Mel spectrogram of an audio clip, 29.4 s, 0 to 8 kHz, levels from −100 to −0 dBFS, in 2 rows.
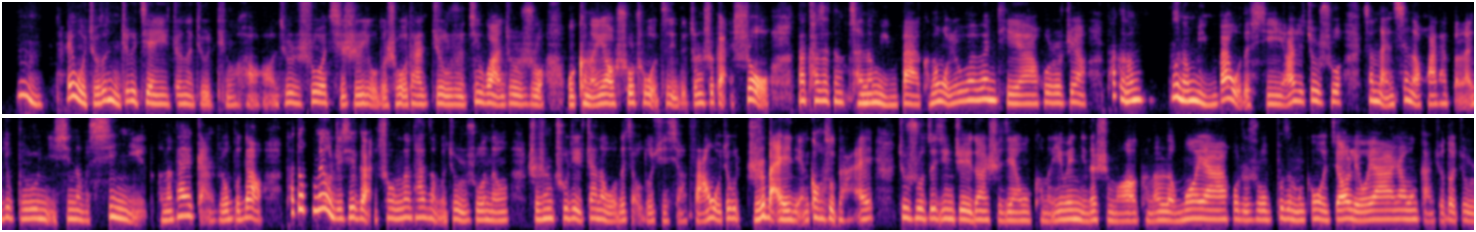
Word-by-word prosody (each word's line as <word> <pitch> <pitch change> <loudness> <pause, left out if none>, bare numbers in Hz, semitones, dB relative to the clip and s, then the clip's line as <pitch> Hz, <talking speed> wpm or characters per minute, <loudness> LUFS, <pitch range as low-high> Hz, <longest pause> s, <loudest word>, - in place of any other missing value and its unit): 嗯。 285 - +1 0.2
诶， 335 - +6
我 260 -10 +6
觉 190 +1 -1
得 240 - +1
你 260 -4 +4
这 215 +6 -3
个 240 - +2
建 200 -4 0
议 185 - -4
真 190 +1 -4
的 185 - -3
就 90 - -7
挺 165 - -12
好 175 - -10
哈， - - -12
就 210 +4 -5
是 200 - -3
说 220 +3 -1
其 195 -4 -6
实 185 +1 -1
有 185 - -3
的 - - -5
时 165 - -7
候 195 - +2
他 185 0 -1
就 190 -1 -1
是 175 -1 -2
尽 225 +5 -3
管 195 -5 +3
就 195 - -3
是 180 - 0
说 175 -2 -2 0.2
我 175 - +1
可 190 +1 +3
能 165 -1 +1
要 195 0 +5
说 210 +2 0
出 215 0 -7
我 195 - 0
自 195 - -9
己 - - -1
的 200 - -8
真 200 +1 -2
实 215 - -3
感 - - +1
受， 255 +7 +4 0.2
那 250 - +2
他 250 0 -1
才 245 - +2 0.2
才 200 -1 -2
能 205 +2 +4
明 170 -4 0
白。 185 -1 +2
可 175 - -12
能 225 +2 +3
我 220 - +2
就 210 +5 -2
问 260 +1 +2
问 270 -1 +4
题 205 -6 -3
呀， 190 0 0
或 215 +2 -4
者 205 0 -1
这 225 - -5
样， 205 -4 -4 0.2
他 360 - -2
可 275 -7 +1
能 260 +2 +5 0.2
不 335 0 +5
能 250 -3 +7
明 185 -8 +2
白 - - +7
我 - - +2
的 170 - -4
心 185 +2 -5
意。 180 - -3
而 230 - +2
且 230 - -4
就 255 +2 0
是 220 - -5
说， 225 -2 -3 0.2
像 255 -2 0
男 205 -5 -1
性 260 +7 -2
的 - - +1
话， 185 +2 -2
他 200 +1 -7
本 - - -10
来 - - -6
就 235 +3 -3
不 205 0 -5
如 210 +1 0
女 205 -2 -1
性 205 - -4
那 200 - -1
么 175 - -8
细 250 +7 -1
腻， 210 -6 -1
可 180 - -12
能 185 +1 0
他 260 +5 +4
也 270 - +1
感 185 -7 -8
受 180 - 0
不 190 0 -3
到， 235 +3 +4 0.2
他 350 - -1
都 420 +3 +4
没 415 - +6
有 400 - +7
这 210 - +2
些 235 +3 +1
感 210 -2 +3
受， 220 +3 -4
那 230 +3 0
他 230 +1 -2
怎 210 -3 -4
么 210 - -8
就 205 - -3
是 175 - -1
说 190 +1 -2
能 180 -1 -2 0.2
设 195 - -3
身 215 +2 +2
处 220 +1 -4
地 210 -3 +1
站 225 +4 -3
在 200 - +1
我 165 - -3
的 180 - -2
角 - - -11
度 160 - -8
去 170 -1 -11
想。 165 - -14
反 - - -1
而 - - +4
我 215 -4 +2
就 215 +3 -1
直 195 +6 +4
白 190 - +7
一 190 - +4
点 180 0 -4
告 220 -2 +2
诉 205 - +1
他， 195 - -7 0.2
诶， 205 +3 -1 0.2
就 230 -2 0
说 215 0 0
这 215 +1 0
一 200 -2 +1
段 190 0 0
时 180 -2 -7
间， 175 0 -1
我 180 - -2
可 170 - -15
能 165 - -8
因 190 +2 0
为 200 - +3
你 190 -4 +1
的 185 +2 0
什 180 -1 -7
么， 165 0 0
可 170 - -13
能 180 +3 -1
冷 170 -2 0
漠 205 +4 +1
呀， 200 -1 +3
或 200 0 -5
者 180 - -3
说 190 0 -2
不 205 +4 -6
怎 205 -2 -1
么 180 0 -1
跟 205 +3 -3
我 195 - +1
交 200 +3 +5
流 185 -3 +2
呀， 195 0 +3
让 200 0 -1
我 200 - -1
感 180 -4 -11
觉 170 - -11
到 185 +2 -1
就 180 0 -6
195 Hz, 375 characters per minute, -23 LUFS, 185-220 Hz, 0.2 s, 能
